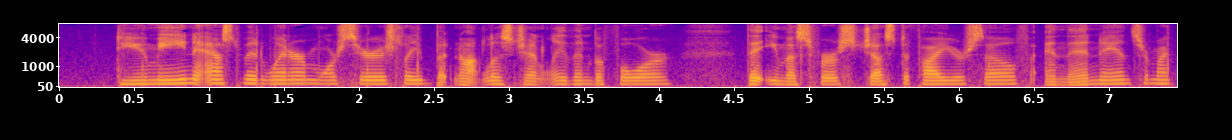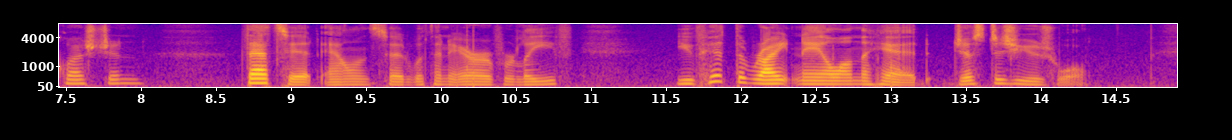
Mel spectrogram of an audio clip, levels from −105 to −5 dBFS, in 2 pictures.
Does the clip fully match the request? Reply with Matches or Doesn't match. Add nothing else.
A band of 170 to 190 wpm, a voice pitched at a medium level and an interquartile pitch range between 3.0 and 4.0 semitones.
Matches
